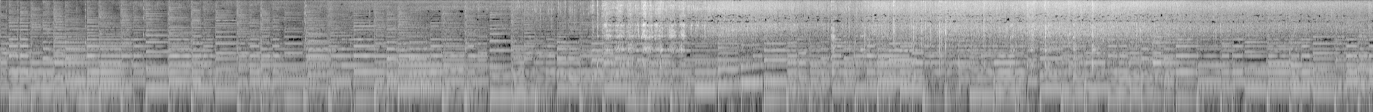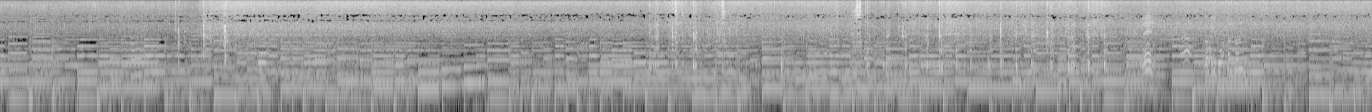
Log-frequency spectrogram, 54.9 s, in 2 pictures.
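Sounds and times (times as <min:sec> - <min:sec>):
shallots sizzling in hot oil: 0:06.5 - 0:54.9
metal ladle clinking on pot: 0:11.8 - 0:14.2.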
